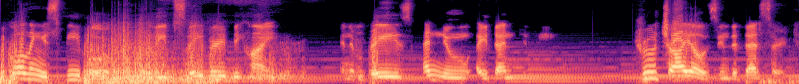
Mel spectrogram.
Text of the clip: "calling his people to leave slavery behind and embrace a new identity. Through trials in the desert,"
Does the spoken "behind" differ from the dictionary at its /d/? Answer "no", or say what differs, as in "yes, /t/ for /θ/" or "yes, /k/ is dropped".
no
